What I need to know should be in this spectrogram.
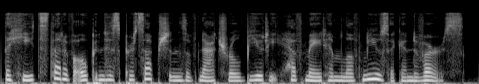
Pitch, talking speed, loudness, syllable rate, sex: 190 Hz, 215 wpm, -17 LUFS, 5.7 syllables/s, female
